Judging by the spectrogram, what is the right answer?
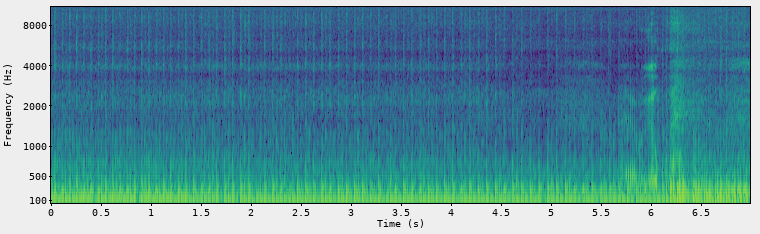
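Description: A motorcycle engine idles steadily and close by while its manual idle control knob is turned down a couple of notches, with a brief clatter and a slight shift in tone near the end; a voice talks over it.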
